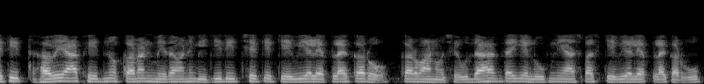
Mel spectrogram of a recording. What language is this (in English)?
Gujarati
